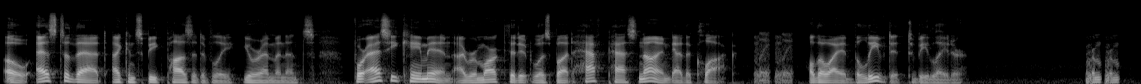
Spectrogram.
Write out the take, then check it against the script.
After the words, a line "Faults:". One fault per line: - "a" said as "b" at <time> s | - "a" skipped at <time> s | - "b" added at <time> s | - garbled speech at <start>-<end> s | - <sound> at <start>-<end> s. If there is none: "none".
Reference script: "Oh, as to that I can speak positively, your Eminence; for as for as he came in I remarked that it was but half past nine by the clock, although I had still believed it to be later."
"Oh, as to that I can speak positively, your Eminence; for as he came in I remarked that it was but half past nine by the clock, although I had believed it to be later."
Faults:
- "for as" skipped at 3.9 s
- laugh at 7.5-7.9 s
- "still" skipped at 8.5 s
- laugh at 10.9-11.2 s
